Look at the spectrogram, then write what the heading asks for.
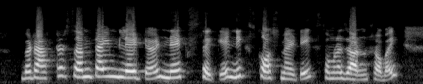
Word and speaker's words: NYX: বাট এই সময় আমার কখন ডাউট লেগেছিল, একটা এত বড় নেক্সট কোম্পানি, লস অ্যাঞ্জেলেসের ব্র্যান্ড, এটাই আমাদের এখানকারও ব্র্যান্ড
